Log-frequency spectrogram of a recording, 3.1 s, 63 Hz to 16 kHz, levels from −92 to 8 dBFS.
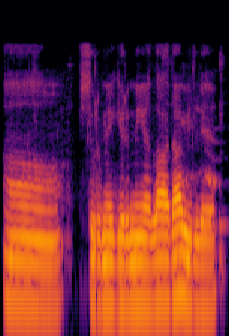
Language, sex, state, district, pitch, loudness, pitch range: Kannada, male, Karnataka, Dharwad, 110 Hz, -17 LUFS, 105-110 Hz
